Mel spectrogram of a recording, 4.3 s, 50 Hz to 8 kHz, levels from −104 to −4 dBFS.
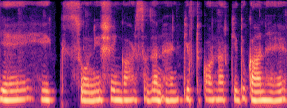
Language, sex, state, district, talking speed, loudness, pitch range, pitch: Hindi, female, Chhattisgarh, Korba, 155 wpm, -18 LUFS, 200-210 Hz, 205 Hz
